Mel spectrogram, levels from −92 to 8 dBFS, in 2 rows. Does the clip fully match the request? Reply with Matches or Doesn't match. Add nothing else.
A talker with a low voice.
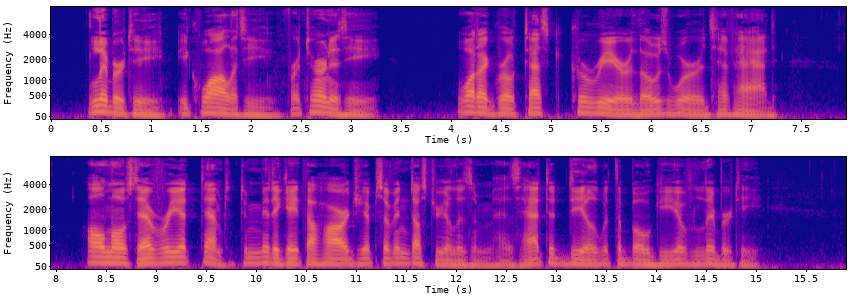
Matches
